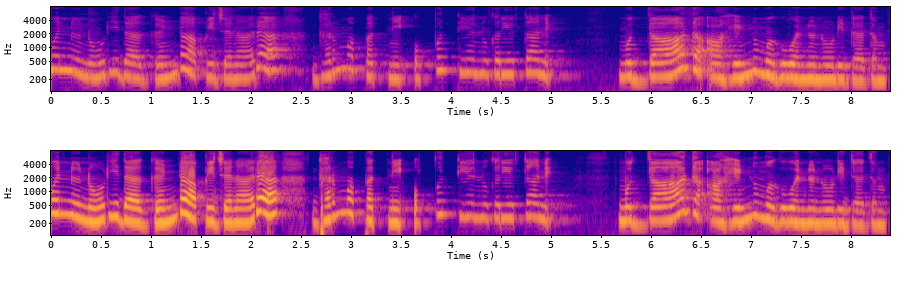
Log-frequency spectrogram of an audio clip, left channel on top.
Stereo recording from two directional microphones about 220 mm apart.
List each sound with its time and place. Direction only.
0.0 s a woman's voice: 40° right (ahead or behind)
